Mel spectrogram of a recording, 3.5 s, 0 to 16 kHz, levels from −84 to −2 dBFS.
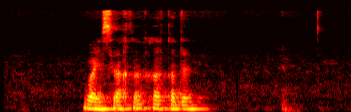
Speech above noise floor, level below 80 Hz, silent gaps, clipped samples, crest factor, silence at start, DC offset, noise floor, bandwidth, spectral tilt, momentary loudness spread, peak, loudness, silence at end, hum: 38 dB; -58 dBFS; none; under 0.1%; 24 dB; 0.85 s; under 0.1%; -64 dBFS; 11.5 kHz; -5 dB/octave; 14 LU; -6 dBFS; -27 LUFS; 0.65 s; none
